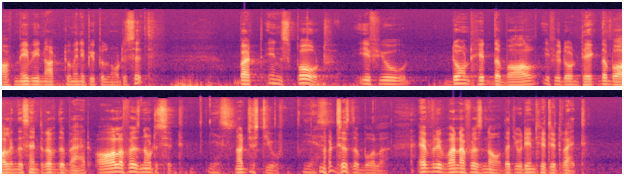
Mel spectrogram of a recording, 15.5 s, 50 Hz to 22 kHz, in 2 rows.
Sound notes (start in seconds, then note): 11.5 laughs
